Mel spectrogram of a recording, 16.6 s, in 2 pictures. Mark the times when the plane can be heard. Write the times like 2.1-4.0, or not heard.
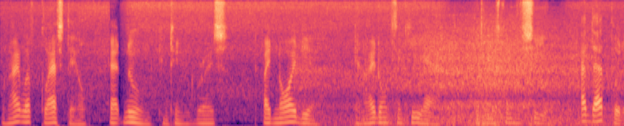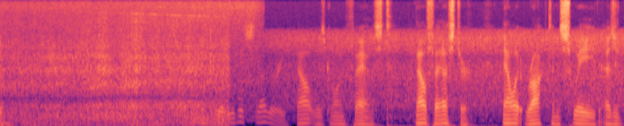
3.9-11.4.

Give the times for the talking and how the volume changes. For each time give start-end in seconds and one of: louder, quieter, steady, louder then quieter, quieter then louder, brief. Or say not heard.
0.0-8.3 quieter then louder
10.9-16.6 louder.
